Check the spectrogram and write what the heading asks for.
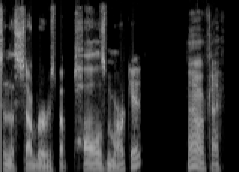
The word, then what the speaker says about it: Pahls: other one that I don't think is, I think it's in the suburbs, but Paul's Market. Oh, okay. It's PAHLS I've Market. seen that name now that you spell it.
